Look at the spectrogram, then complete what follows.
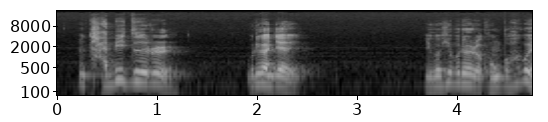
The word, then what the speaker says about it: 다비드: 그런데 이게 다윗이라고 했을 때 이것은 다비드거든요. 다비드. 다빗을 우리는 다윗이라고 읽어요. 다비드를 우리가 이제 이거 히브리어를 공부하고 있으니까 알파벳 공부하고 있잖아요, 지금.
